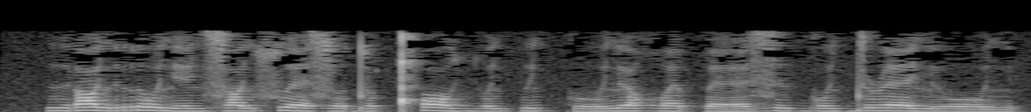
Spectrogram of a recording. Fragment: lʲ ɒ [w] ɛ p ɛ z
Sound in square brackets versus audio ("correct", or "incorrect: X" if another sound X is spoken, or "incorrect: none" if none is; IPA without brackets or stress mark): incorrect: ʁʷ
